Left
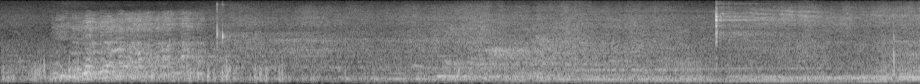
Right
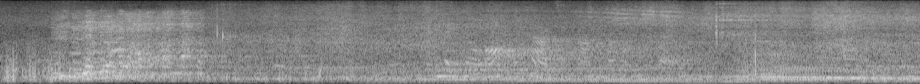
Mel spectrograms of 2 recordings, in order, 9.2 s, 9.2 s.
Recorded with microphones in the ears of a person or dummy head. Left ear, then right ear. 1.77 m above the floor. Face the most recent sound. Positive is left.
turn(degrees=40)  # may be behind; listen again after turning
